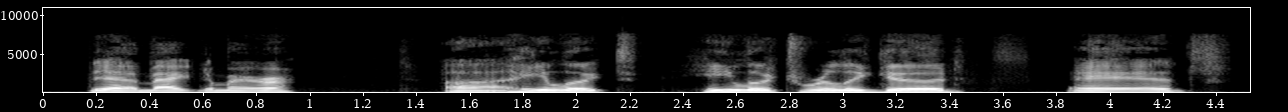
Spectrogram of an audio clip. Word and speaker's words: McNamara: McNamara. Yeah, McNamara.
